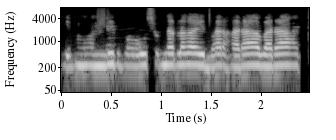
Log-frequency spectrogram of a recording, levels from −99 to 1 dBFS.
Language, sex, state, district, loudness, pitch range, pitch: Hindi, female, Bihar, Jamui, -23 LUFS, 225-235 Hz, 230 Hz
